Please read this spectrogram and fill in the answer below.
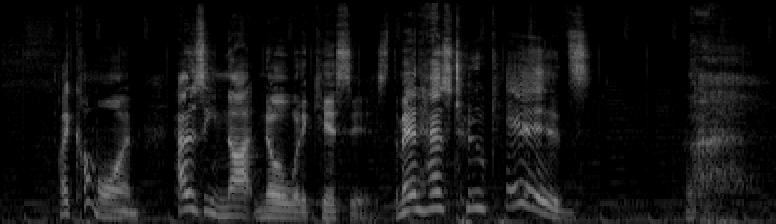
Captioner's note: sigh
